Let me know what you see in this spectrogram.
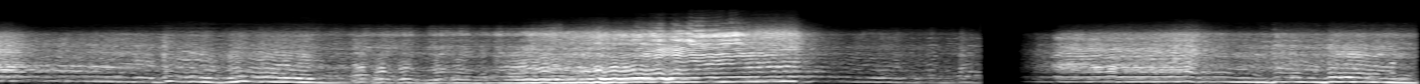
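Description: Rally car engine at high revs, its pitch falling and climbing through gear changes, loudest around six to eight seconds in before dropping abruptly as the throttle comes off. After a short silent break about ten seconds in, another stretch of rally car engine at high revs.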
